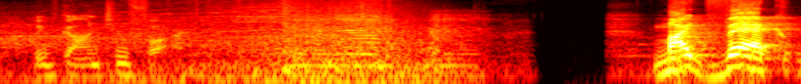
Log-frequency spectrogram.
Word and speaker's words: Veeck: Mike Vec rhymes with wreck.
